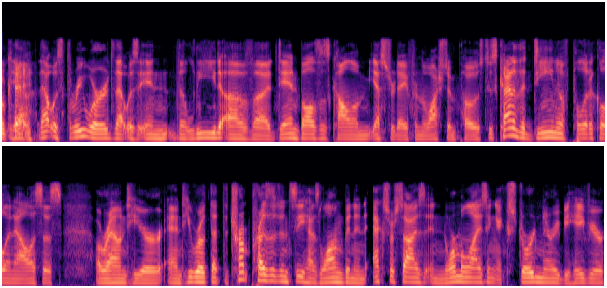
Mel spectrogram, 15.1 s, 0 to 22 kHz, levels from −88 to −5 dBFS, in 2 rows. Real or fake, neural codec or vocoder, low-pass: real; none; 7.2 kHz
